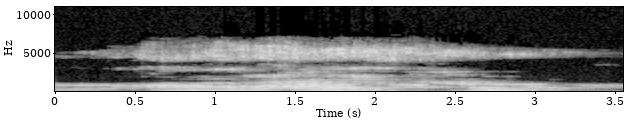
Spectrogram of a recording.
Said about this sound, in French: C'est quoi ce bruit ? C'était quoi ? Non, c'était pas ce que vous croyez, c'était une moto mobilette. Qui passait par là.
